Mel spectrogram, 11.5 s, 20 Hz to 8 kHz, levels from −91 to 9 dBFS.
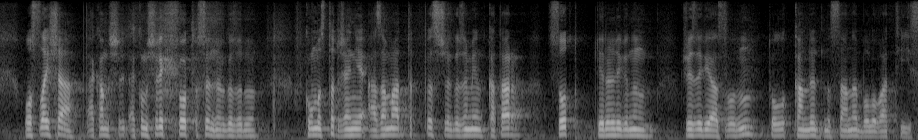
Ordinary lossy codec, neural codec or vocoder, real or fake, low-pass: none; codec, 16 kHz, 0.9 kbps, LongCat-Audio-Codec; fake; none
